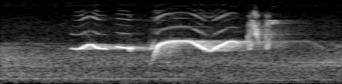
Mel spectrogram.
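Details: Common blackbird singing in the evening: a single rich fluted phrase, a steady whistle sliding into wavering, looping notes, closing with a brief high twitter; quiet background.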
